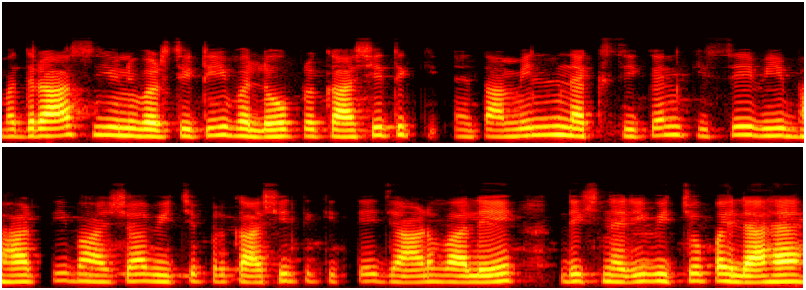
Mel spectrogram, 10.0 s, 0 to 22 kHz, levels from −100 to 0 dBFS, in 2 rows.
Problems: background sounds at intervals, background conversations at intervals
